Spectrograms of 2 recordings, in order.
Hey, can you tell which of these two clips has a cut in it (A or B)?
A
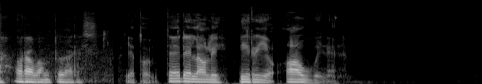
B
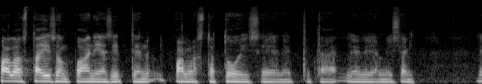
A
